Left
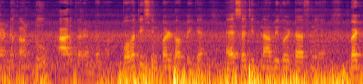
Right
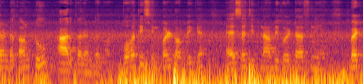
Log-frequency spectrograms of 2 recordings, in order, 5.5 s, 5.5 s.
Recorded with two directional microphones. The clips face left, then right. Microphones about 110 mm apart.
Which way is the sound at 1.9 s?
10° left (ahead or behind).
